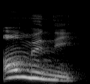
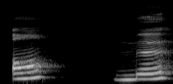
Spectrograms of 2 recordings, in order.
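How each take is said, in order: First: Said in the usual way. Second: "Emmener" very slowly as "en... me... né"; syllable by syllable. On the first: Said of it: "Le deuxième mot est". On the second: Shown as a demonstration. Teacher dissecting a word for learners, syllable by syllable. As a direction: split "Emmener" into three held sounds, nasal "en" first. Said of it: "On a une nasale ici".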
